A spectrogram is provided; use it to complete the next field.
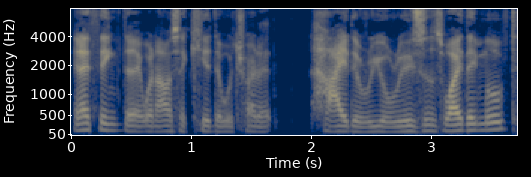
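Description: Fairly even intonation in a very clean recording with a silent background and a dry, close sound with no echo. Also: man. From Honduras. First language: Spanish. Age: 20s. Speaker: musician and immigration advocate. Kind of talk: casual interview conversation.

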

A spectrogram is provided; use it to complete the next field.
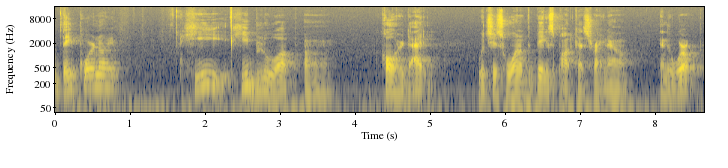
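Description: With a Salvadoran accent, a man with a fairly low pitch speaks in a somewhat breathy voice at a fairly slow pace, using lively intonation and long, frequent pauses. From El Salvador. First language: Spanish. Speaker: podcast host. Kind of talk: solo casual monologue. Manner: casual, rambling with frequent swearing.

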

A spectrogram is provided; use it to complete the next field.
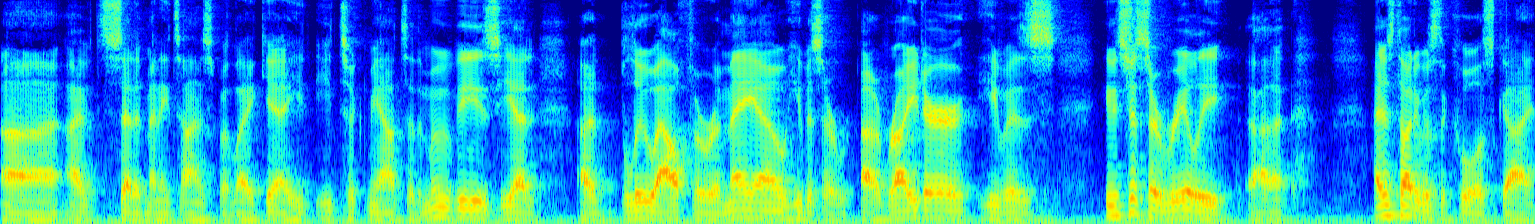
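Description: An American accent marks this man's fairly low voice, which shows ordinary pitch variation. Audible room echo surrounds him. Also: moderate pace. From northern New Jersey, Bergen County. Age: 40s. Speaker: actor. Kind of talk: casual interview chat.

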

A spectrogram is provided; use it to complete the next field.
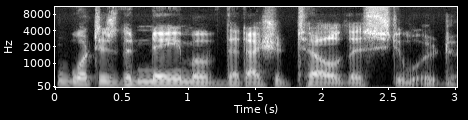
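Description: A man puts on a growling character voice at a medium pitch, with monotone, flat intonation. He speaks at a moderate pace against a quiet background.

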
